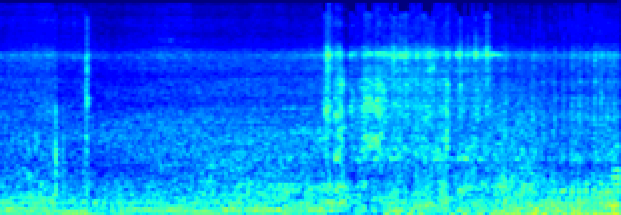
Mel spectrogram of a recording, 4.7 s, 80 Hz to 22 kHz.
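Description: A 2012 Honda BeAT scooter starts on the first try and settles into a loud, steady idle, close by. Outdoor background noise sits underneath and there is no talk.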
